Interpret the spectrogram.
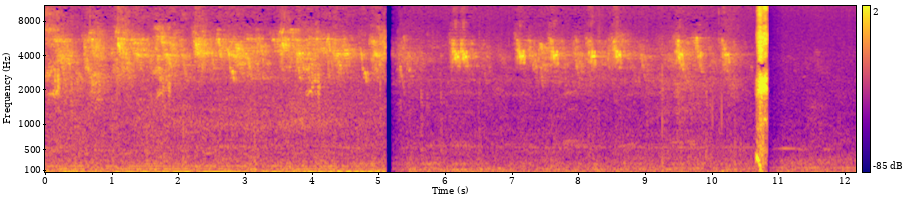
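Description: Small birds chirping repeatedly in short high calls, over a low rumble that cuts off abruptly about five seconds in. A single loud, brief burst near the end.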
